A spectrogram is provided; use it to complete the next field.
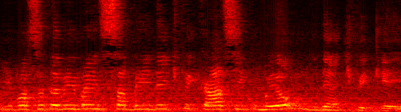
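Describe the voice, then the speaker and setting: A man with a Brazilian accent speaks with lively intonation. Noticeable background noise and audible room echo are present. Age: 60s. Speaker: preacher. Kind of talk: sermon. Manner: halting.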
